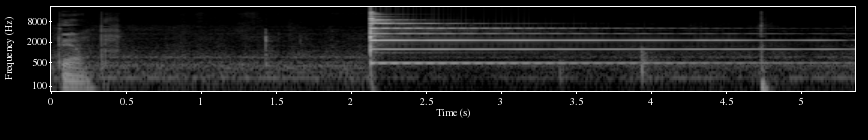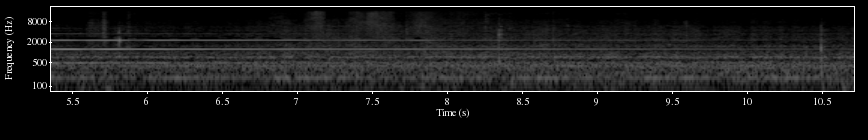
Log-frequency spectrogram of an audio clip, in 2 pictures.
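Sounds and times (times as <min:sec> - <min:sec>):
speech: 0:00.0 - 0:00.4
meditation bell struck and ringing with a bright tone: 0:02.1 - 0:10.1.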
